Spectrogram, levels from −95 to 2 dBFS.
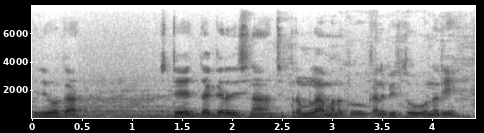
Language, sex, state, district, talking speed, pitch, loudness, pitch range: Telugu, male, Telangana, Mahabubabad, 120 wpm, 135 Hz, -16 LUFS, 125-145 Hz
